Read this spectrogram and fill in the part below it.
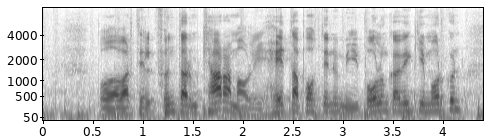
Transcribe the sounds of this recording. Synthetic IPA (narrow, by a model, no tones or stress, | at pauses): pɔːðavaɾ̥t̪ʰɪlfʏnt̪aɾʏmcʰaːɾamaːwliɦeːjt̪apʰɔht̪ɪnʏmipoːluŋkaviːcɪmɔɾkʏn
